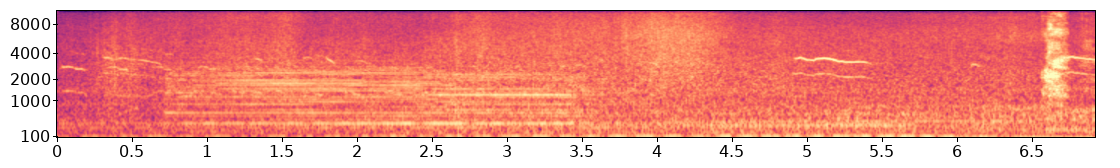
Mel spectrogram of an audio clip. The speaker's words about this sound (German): Doch dann tauchte plötzlich ein Boot der Küstenwache auf und näherte sich mit hoher Geschwindigkeit.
